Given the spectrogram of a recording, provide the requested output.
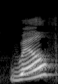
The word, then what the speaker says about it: wealth: wealth 발음할 때 th 발음 잘 유의해서 발음하시기 바랍니다.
